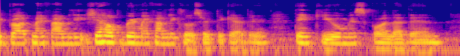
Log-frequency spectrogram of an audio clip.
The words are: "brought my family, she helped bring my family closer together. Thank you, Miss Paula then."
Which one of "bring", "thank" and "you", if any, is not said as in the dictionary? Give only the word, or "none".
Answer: thank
